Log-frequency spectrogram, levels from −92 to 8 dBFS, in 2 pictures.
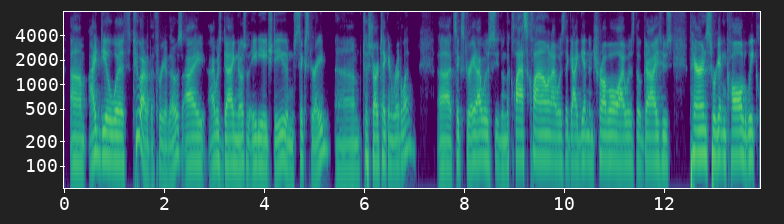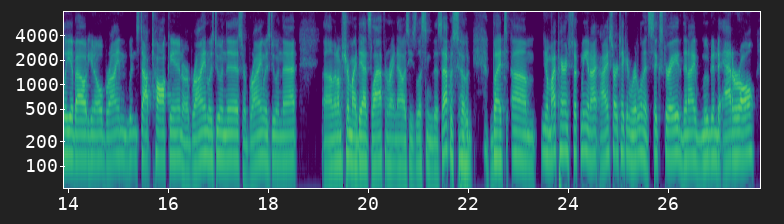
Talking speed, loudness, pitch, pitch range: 230 wpm, -23 LUFS, 120 Hz, 110-130 Hz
